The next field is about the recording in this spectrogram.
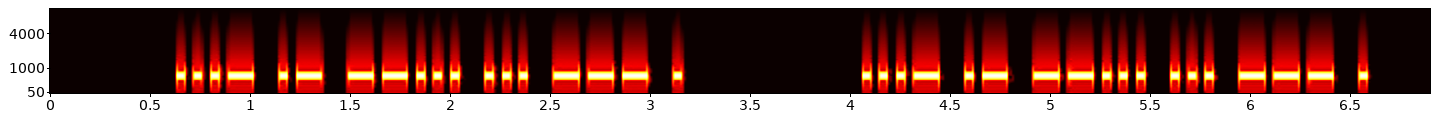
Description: Morse code, heard as a keyed tone, about 27 wpm, 700 Hz. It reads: VA7SOE VA7SOE
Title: DXCC-100 Call Signs - 6 Characters - Repeated 2x - 28wpm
